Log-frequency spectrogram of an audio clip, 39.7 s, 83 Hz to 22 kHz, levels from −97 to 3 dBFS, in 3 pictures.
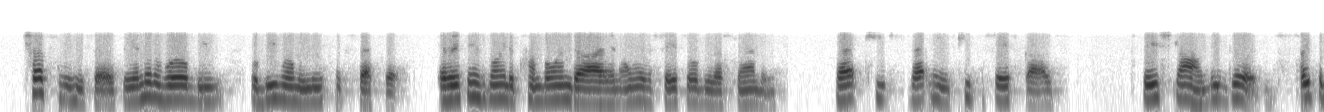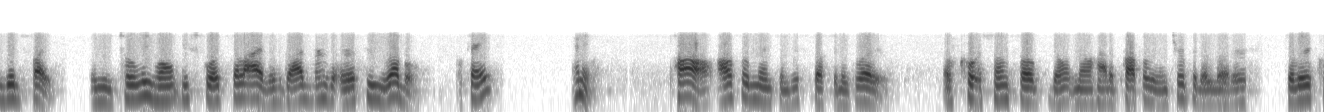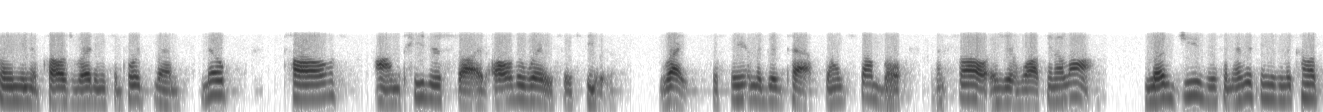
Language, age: English, 50-69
